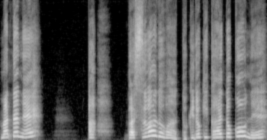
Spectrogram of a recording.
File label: logoff, Japan Anime Girls; Windows; Bing; Nanako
